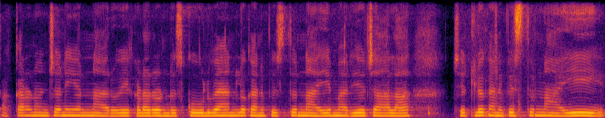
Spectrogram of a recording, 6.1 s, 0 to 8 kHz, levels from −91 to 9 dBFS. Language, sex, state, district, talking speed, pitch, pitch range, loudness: Telugu, female, Andhra Pradesh, Srikakulam, 120 wpm, 195 Hz, 190-200 Hz, -14 LUFS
